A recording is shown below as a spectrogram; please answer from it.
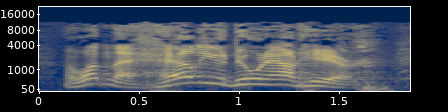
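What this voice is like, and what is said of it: Thick Wyoming accent. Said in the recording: “this thick Wyoming accent goes”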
